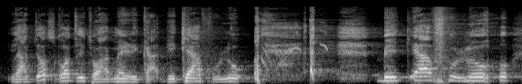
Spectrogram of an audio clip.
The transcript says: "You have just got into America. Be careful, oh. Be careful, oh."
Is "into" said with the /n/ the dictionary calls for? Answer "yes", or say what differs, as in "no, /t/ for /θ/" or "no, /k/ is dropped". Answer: no, /n/ is dropped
